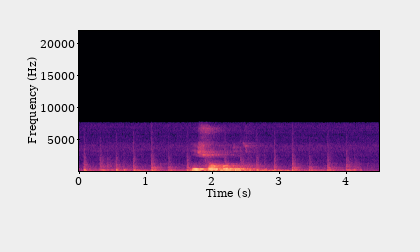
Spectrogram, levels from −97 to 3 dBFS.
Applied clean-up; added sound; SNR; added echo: none; Drum; 14 dB; reverberation time 1.0 s.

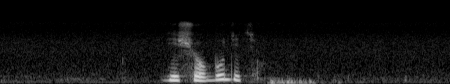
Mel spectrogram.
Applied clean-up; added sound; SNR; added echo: none; none; none; none.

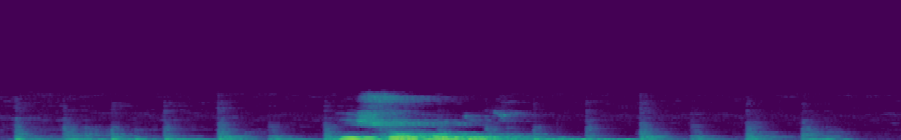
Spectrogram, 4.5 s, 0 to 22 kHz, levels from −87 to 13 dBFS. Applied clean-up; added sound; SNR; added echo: classical method WPE with log-MMSE.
